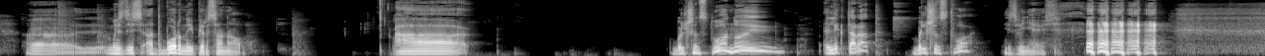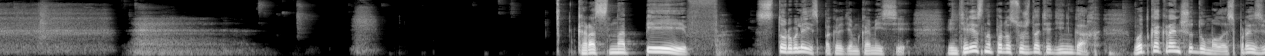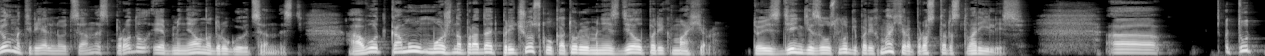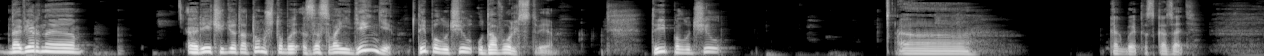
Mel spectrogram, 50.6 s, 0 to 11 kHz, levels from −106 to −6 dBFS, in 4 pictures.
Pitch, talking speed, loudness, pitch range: 145 Hz, 85 wpm, -23 LUFS, 115-175 Hz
